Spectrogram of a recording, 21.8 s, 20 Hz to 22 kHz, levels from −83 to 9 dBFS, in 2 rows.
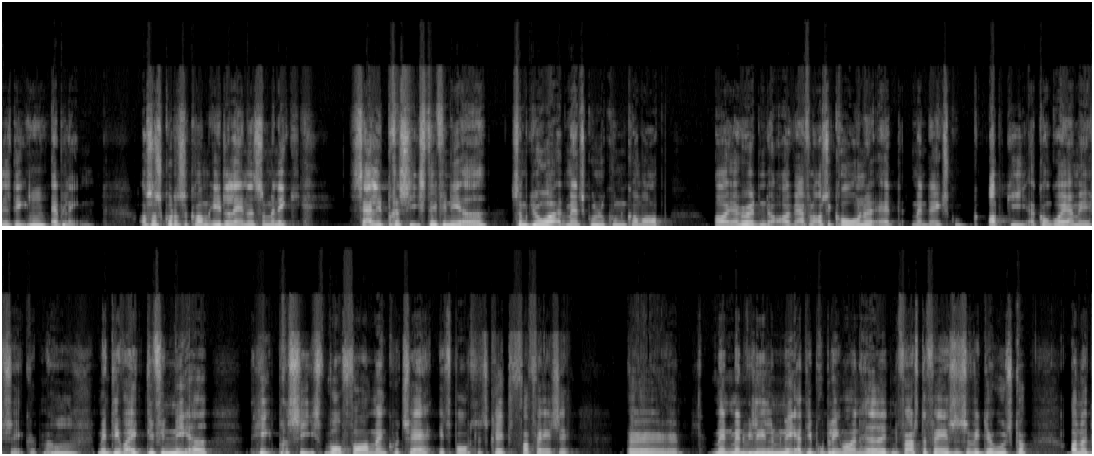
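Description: From 15.7 to 17.91 s, a call bitrate drop pushes the encoder from 32 to 13 kbps for about 2.1 s. The speech turns rough and muffled as coarser coding loses the highs. The degradation is continuous, not the brief gaps of packet loss.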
